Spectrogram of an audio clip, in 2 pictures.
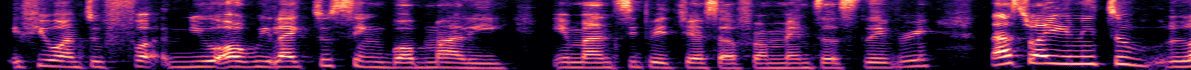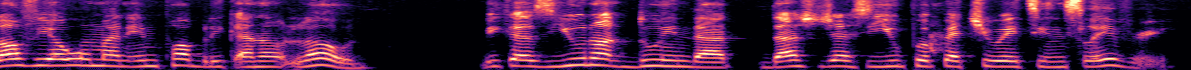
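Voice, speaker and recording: A woman's voice: on the low side, moderate pace, mellow, dry recording. A woman with a Caribbean accent chatting casually and outspokenly as a podcast host in playful group banter.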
